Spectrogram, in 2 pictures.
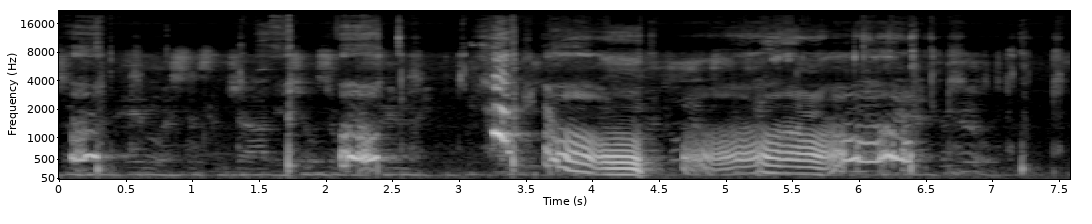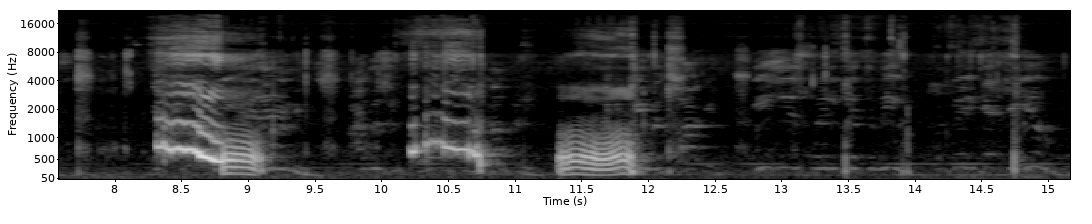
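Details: Toy Poodle puppy having a tantrum: scattered short whimpers and yips, then longer wavering, harmonic whines and a rising-falling cry, with quiet gaps between outbursts in a quiet room.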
